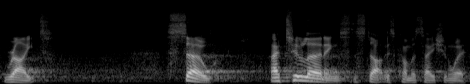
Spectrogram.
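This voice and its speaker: A man's voice: fairly low pitch, big pitch swings, measured pace, darkish tone. A man giving an informal, self-deprecating keynote talk full of stories at a large conference. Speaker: conference speaker. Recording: long hall reverb.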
